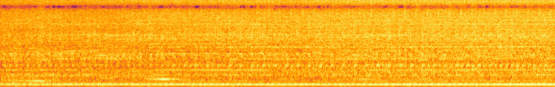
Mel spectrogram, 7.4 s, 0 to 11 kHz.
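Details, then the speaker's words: 2005 Mustang GT V8 idling with a steady rumble and a faint constant whine from a failing alternator, linked to error code P0340; battery is new and car shut off during alternator test. "And another way to figure it out, it's kind of easy, is you'll actually hear the alternator whining."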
